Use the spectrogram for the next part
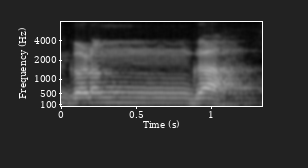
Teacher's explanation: प्लुत स्वर, जिसमें सबसे अधिक टाइम लगता है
